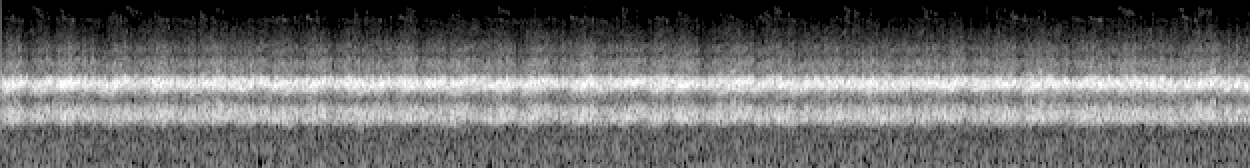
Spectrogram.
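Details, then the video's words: Many frogs call together in a continuous massed croaking, buzzy and shimmering, with a strong high band over a softer lower one and no pauses or other clear sounds. "Rah ama harre | frog | ضفدع"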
